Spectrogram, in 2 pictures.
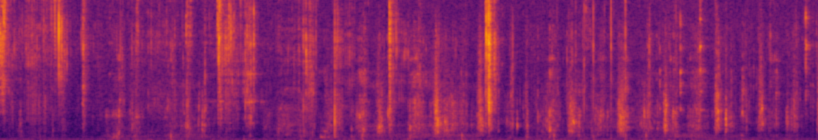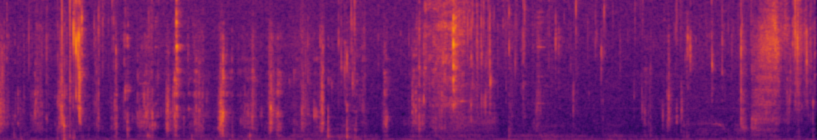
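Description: Close-miked eating sounds of two people slurping and chewing stir-fried Samyang spicy chicken ramen noodles: a dense run of wet smacks and mouth clicks, with a longer slurp about three-quarters of the way through.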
